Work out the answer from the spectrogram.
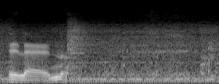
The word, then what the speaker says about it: Helene: the backyard by Hurricane Helen Helen Helen not sure how to pronounce that at least with the French accent it's elen somewhere we got lucky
